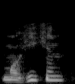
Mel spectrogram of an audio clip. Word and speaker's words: Mohican: I think I'm pronouncing this right. The Mohican, no, Wait a minute. Mohican?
